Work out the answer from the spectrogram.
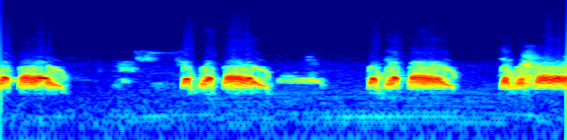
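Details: Decoy spotted dove cooing: low three-part phrases, two clipped notes then a long coo, repeated roughly every two seconds, with a soft quiet coo between.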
